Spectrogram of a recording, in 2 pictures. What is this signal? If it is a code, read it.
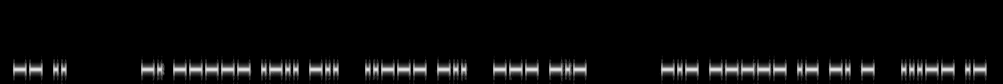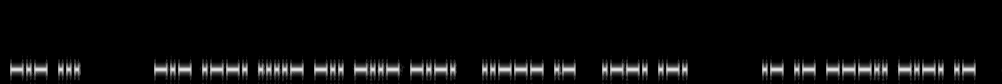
Morse code, heard as a keyed tone, about 30 wpm, 700 Hz. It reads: MI N0LD 2D OK K0ANT 3A KS KP4DXC 2A PR AA8CA
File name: LARK-FD-2022-Log-in-CW-30wpm-700-Hz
